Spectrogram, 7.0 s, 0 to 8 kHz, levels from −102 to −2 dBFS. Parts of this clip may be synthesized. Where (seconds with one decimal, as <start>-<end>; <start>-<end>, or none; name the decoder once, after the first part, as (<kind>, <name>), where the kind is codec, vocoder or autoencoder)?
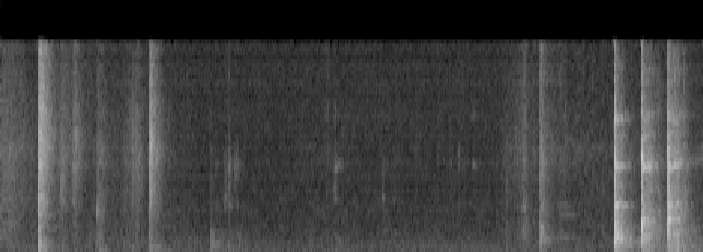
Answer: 0.0-5.7 (autoencoder, DAC-VAE); 6.3-7.0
